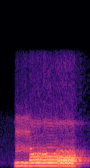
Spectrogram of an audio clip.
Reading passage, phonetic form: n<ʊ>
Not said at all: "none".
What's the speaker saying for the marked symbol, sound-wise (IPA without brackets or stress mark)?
ɔ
